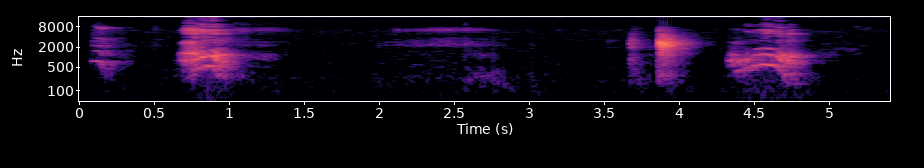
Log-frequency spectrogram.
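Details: Short, sharp, high-pitched bursts: repeated sneezes from an African Grey parrot; sneezing.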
